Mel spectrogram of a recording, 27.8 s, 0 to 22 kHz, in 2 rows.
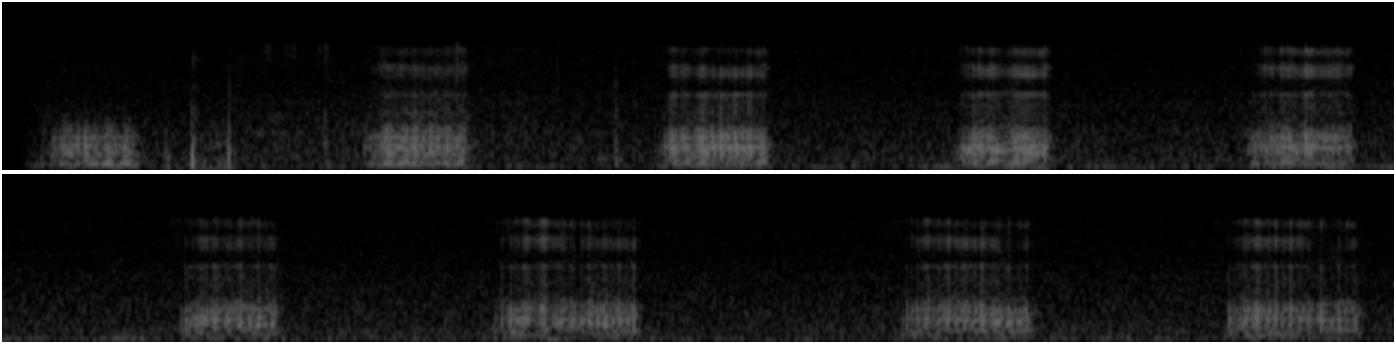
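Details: Pug snoring during sleep, a dog that snores a lot: loud, regular snoring, about 18 snores a minute, each a coarse rattling inhalation.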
